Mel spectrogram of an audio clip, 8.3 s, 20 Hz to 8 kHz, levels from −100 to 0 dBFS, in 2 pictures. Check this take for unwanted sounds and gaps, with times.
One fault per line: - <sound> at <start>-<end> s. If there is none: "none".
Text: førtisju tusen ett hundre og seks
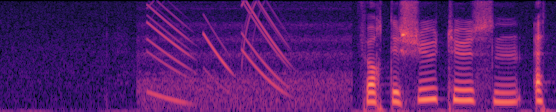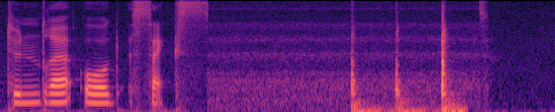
- chirp at 1.1-2.2 s
- thud at 6.8-7.7 s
